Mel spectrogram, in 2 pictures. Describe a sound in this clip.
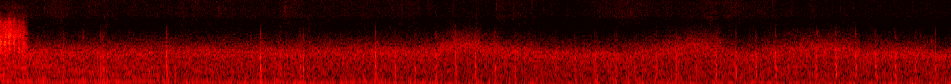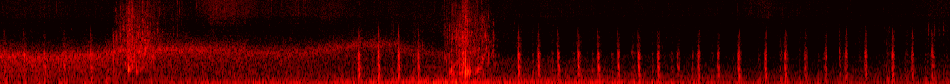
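Small footsteps splash through shallow water.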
